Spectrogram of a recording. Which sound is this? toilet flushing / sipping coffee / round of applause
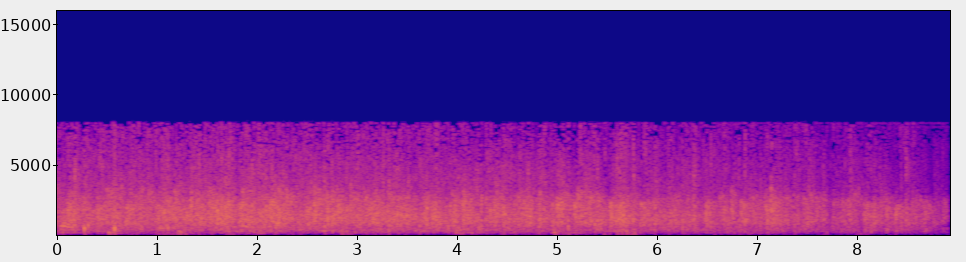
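round of applause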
